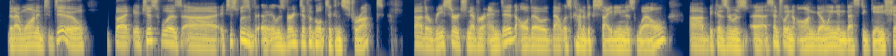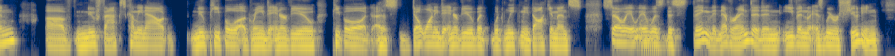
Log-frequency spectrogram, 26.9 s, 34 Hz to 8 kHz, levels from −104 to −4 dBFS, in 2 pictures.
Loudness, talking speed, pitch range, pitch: -19 LUFS, 170 wpm, 95-115 Hz, 105 Hz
